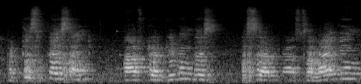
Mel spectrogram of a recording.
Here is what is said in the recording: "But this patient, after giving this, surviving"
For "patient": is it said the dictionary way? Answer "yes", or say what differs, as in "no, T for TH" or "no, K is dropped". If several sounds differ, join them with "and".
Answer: no, S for SH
